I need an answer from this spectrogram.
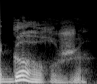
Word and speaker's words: gorge: La gorge. La gorge. Okay, remember when you get this combination G and O, you get the sound go, go. Okay, so gorge. And then G and E gives J. La gorge.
